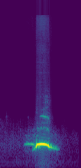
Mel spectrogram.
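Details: Black-chinned fruit dove feeding its young; a single deep, soft hoot-like coo, building from a faint start to a fuller tone and ending abruptly, background silent.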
